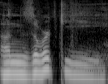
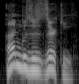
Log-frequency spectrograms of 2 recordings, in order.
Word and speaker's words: Onwuzurike: So Levi Onwuzurike. Onwuzurike. Okay. Beef jerky.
